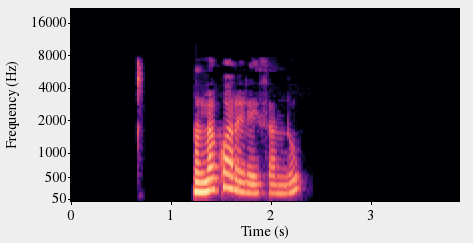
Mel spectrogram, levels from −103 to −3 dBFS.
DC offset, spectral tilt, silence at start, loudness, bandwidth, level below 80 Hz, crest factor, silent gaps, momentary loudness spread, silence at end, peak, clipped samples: under 0.1%; -7.5 dB/octave; 0.65 s; -16 LUFS; 7.6 kHz; -66 dBFS; 20 dB; 0.73-1.20 s; 22 LU; 1.6 s; 0 dBFS; under 0.1%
